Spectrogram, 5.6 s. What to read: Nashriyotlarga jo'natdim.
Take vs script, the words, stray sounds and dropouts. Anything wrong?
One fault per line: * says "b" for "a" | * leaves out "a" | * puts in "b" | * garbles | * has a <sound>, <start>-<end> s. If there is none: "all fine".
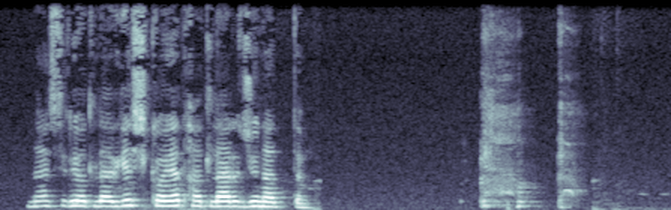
* puts in "shikoyat xatlari"
* has a cough, 3.8-4.9 s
